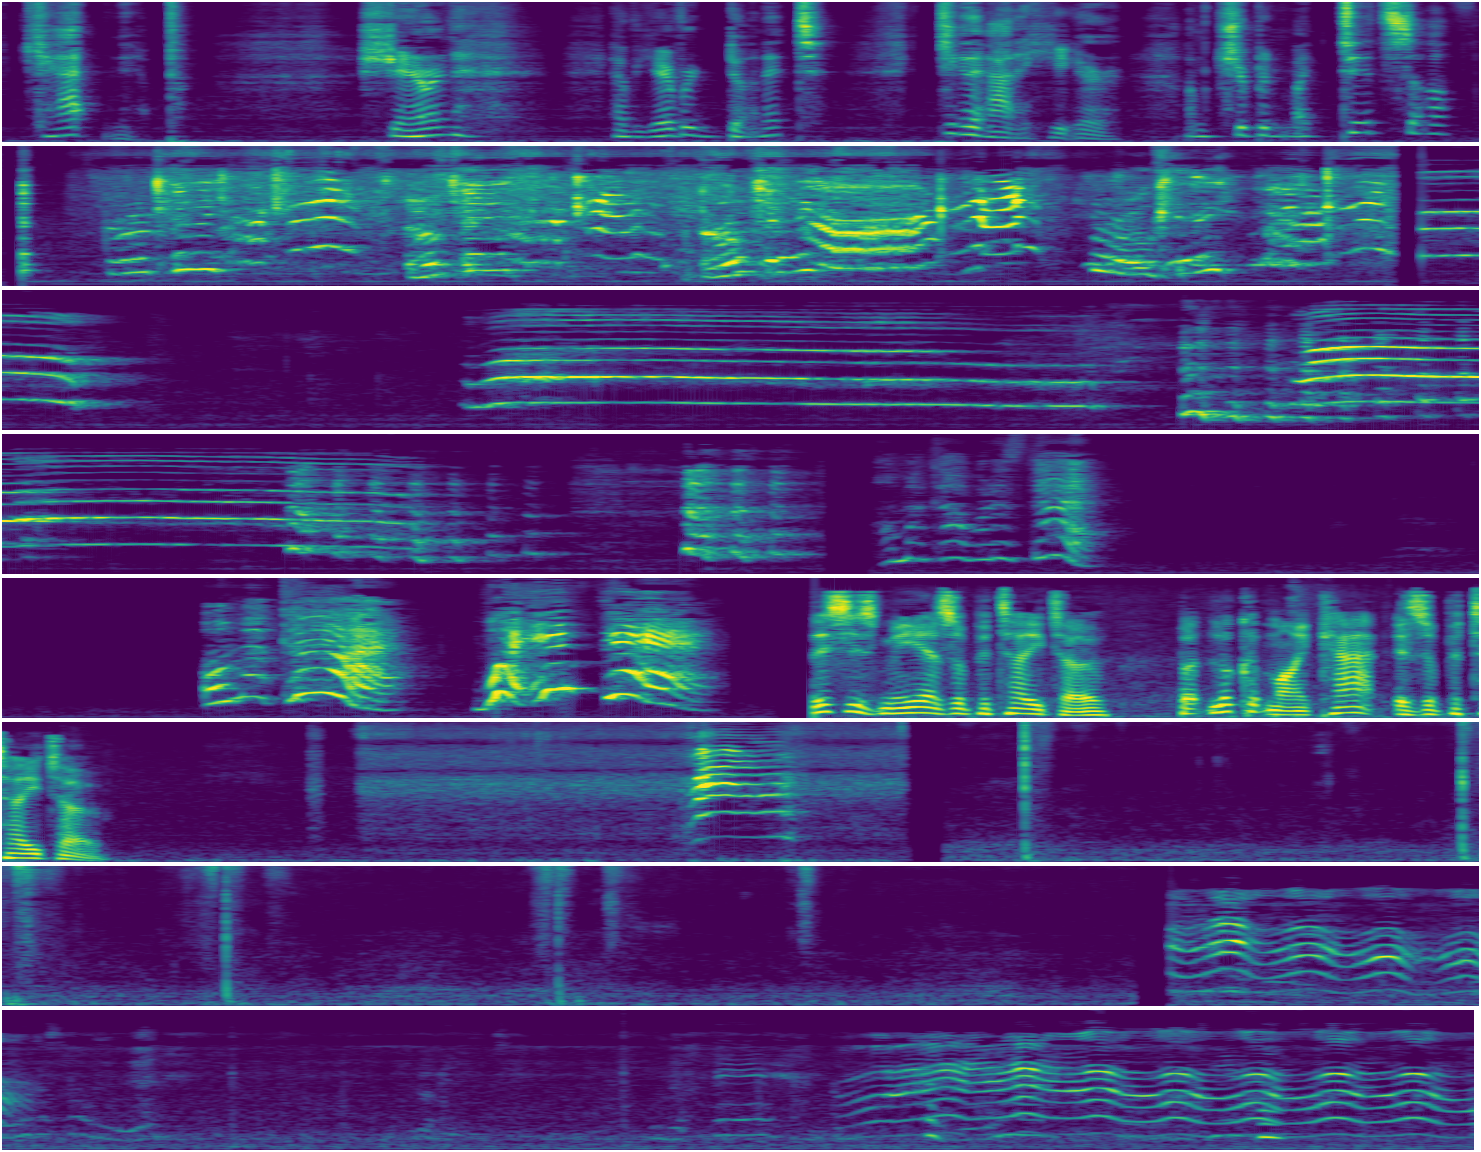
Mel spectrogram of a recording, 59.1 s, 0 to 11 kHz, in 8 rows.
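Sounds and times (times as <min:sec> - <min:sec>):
steady hiss: 0:38.0 - 0:41.5
cat yowling: 0:40.3 - 0:41.0.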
